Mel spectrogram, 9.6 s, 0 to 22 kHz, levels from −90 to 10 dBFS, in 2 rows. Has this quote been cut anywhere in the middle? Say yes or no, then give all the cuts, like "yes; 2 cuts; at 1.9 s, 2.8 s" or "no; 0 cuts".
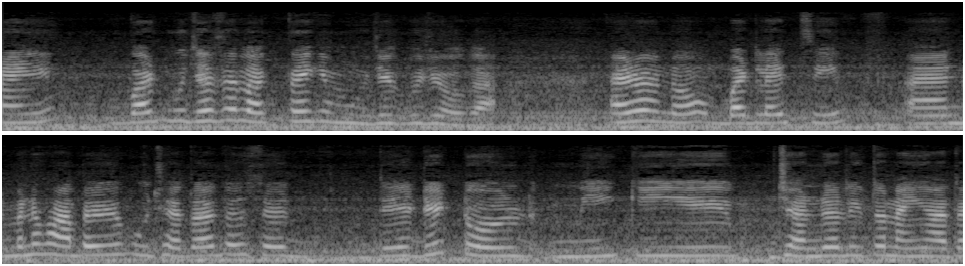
no; 0 cuts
